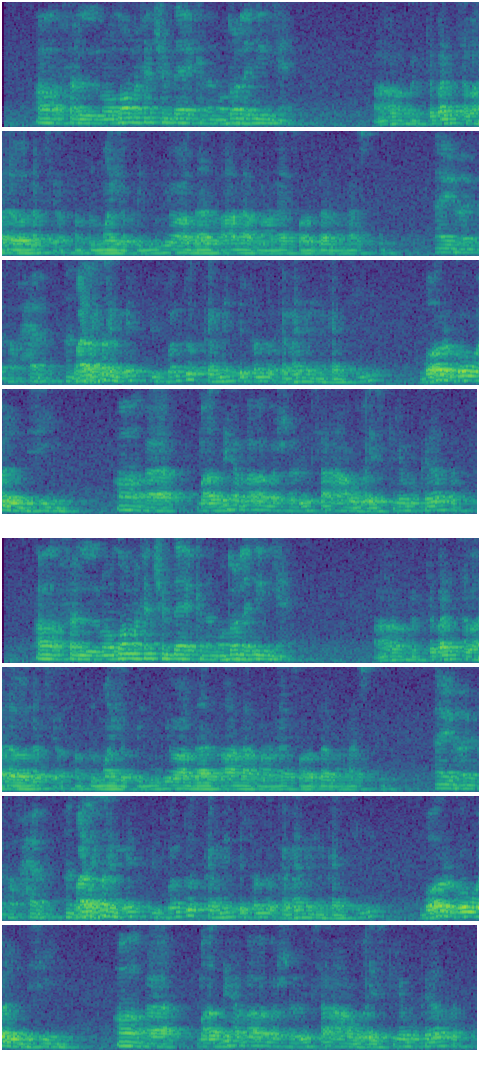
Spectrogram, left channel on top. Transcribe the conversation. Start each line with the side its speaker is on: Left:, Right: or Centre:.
Right: اه فالموضوع ما كانش مضايق كان الموضوع لذيذ يعني
Left: اه كنت بنسى بقى نفسي اصلا في الميه فاهمني واقعد العب مع ناس واهزر مع ناس وكده
Right: ايوه ايوه طب حلو انت
Left: وبعدين
Right: اصلا
Left: كان ميزه الفندق كان ميزه الفندق كمان ان كان فيه بار جوه البسين
Right: اه
Left: فمقضيها بقى مشاريب ساقعة وآيس كريم وكده ف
